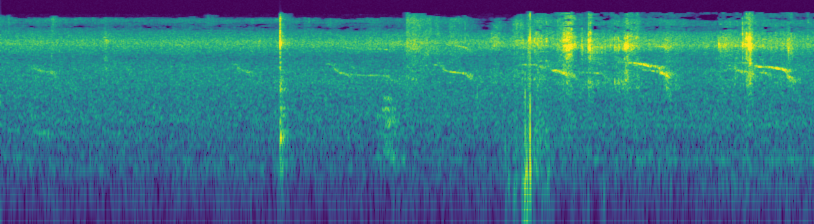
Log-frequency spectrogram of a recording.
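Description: Short falling chirps, typical of a small bird, repeating about twice a second, over a steady hiss. A few sharp clicks and knocks, the loudest about four seconds in.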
